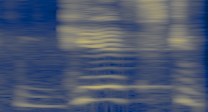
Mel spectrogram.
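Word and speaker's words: guess: बोलते हैं या जैसे यस जी यू A double S गैस यानी अनुमान लगाना तो इसमें भी यू ए रहा है और यू क्या है यहां पर भी साइलेंट है अब देख लेते हैं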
